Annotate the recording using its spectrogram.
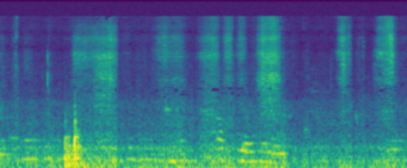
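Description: Faint pencil strokes scratching on a sheet of drawing paper, light and intermittent.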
